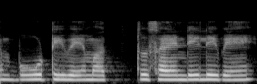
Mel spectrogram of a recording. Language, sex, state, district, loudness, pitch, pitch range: Kannada, female, Karnataka, Bidar, -16 LUFS, 220 Hz, 215-225 Hz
